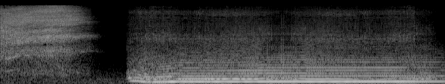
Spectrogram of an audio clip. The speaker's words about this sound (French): Et c'est à ce moment-là que la corne de brume fait son entrée. L'appel de la corne de brume est la seule et unique façon de faire passer correctement le message de la saga du Duc au bois.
